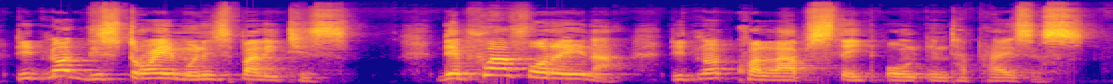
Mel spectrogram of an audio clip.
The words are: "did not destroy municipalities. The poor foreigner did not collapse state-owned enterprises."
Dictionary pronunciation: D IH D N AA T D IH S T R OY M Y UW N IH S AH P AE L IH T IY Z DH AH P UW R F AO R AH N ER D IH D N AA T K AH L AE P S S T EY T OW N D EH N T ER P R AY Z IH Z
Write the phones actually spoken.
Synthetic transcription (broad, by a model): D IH D N AA T D IH S T R OY M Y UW N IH S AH P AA L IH T IY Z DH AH P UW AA F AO R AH N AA D IH D N AA T K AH L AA P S S T EY T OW N EH N T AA P R AY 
